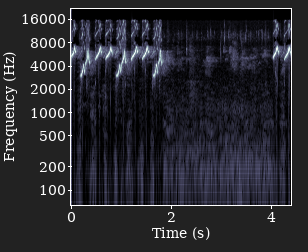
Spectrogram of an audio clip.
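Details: Java sparrow call meant to provoke other Java sparrows into calling: a quick run of about nine shrill, bent chirps in two seconds, then a quiet stretch with soft low murmuring, before a few more chirps return.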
